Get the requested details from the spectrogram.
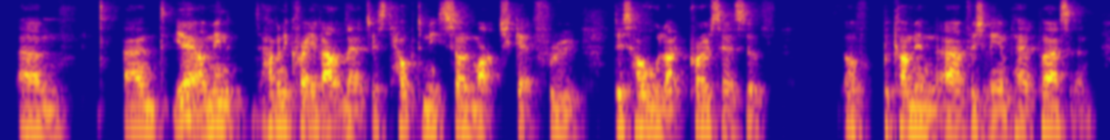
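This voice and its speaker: Spoken with an English accent, the delivery moves at a moderate pace in a monotone, flat intonation. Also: man, medium pitch for a man. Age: 20s. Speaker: junior video editor, visually impaired creative. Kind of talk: presentation on a video call. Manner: casual with many fillers.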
